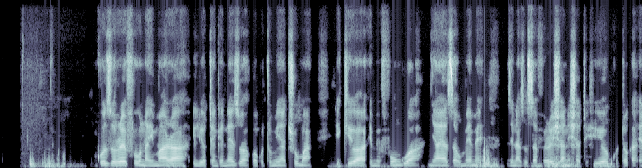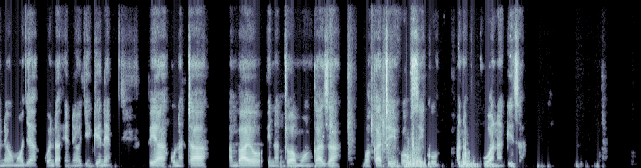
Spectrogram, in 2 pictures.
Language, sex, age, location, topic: Swahili, female, 25-35, Dar es Salaam, government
